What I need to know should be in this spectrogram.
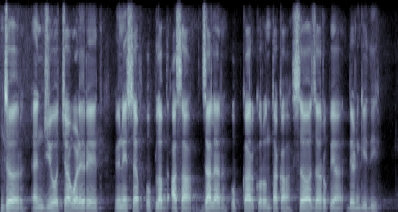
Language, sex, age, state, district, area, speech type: Goan Konkani, male, 30-45, Goa, Canacona, rural, read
